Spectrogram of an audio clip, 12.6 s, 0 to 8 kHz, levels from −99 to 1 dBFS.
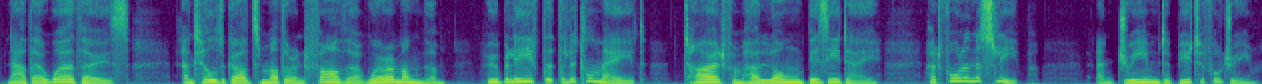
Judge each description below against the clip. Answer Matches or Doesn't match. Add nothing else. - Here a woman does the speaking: Matches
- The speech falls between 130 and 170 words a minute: Matches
